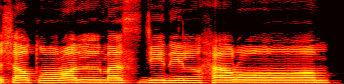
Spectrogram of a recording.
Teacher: یہاں را کو موٹا کرنا ہے زبر کی وجہ سے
